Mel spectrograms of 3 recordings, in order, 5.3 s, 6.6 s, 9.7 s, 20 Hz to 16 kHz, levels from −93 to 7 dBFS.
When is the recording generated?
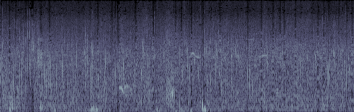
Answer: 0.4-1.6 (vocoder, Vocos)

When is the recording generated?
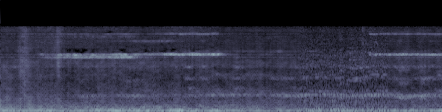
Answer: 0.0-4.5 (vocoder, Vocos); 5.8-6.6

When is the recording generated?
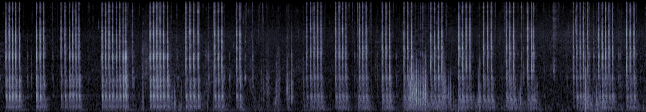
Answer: 1.3-5.3 (vocoder, Vocos); 6.3-8.0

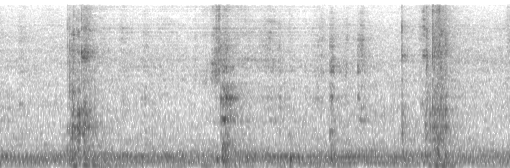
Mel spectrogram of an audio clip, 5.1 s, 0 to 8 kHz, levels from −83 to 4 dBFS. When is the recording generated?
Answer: 1.0-3.2 (vocoder, Vocos)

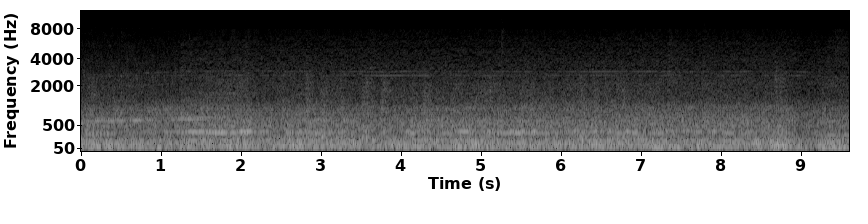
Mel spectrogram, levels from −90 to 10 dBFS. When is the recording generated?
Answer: none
